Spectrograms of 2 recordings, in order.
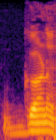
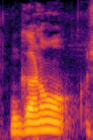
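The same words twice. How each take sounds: First: गण ending on retroflex n; correct bare ending. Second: गणों with nasal -on; mistaken plural ending. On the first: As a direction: say गण with no final o. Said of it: "गण ही काफ़ी है". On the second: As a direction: say गणों with an added o. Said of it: "गणों शब्द ठीक नहीं है". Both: Shown as a demonstration.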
